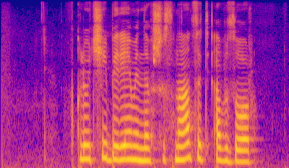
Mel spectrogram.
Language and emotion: Russian, neutral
